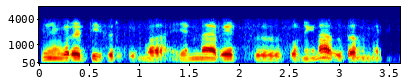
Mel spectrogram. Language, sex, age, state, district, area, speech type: Tamil, male, 45-60, Tamil Nadu, Tenkasi, urban, conversation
